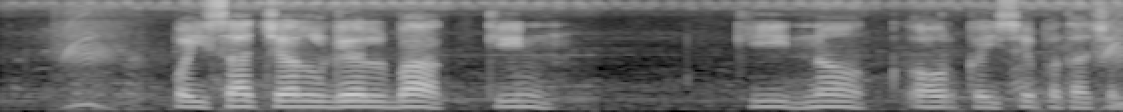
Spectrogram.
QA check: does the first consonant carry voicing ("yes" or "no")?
no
